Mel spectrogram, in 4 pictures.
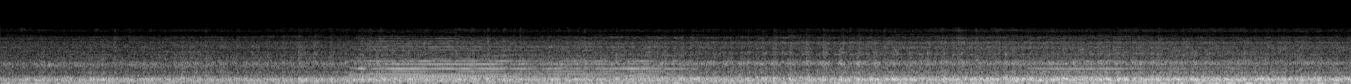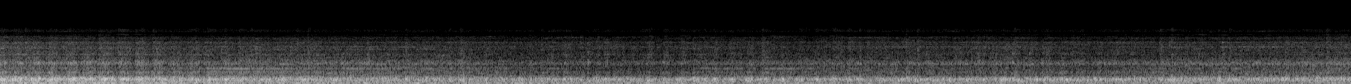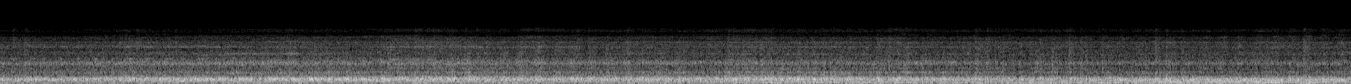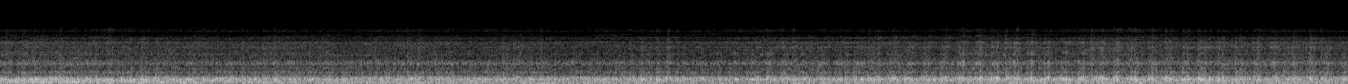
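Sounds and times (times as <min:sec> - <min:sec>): freight train rumbling past: 0:00.0 - 0:54.0
train horn chord: 0:03.4 - 0:07.4, 0:10.1 - 0:11.8, 0:15.3 - 0:19.4, 0:20.4 - 0:22.2.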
